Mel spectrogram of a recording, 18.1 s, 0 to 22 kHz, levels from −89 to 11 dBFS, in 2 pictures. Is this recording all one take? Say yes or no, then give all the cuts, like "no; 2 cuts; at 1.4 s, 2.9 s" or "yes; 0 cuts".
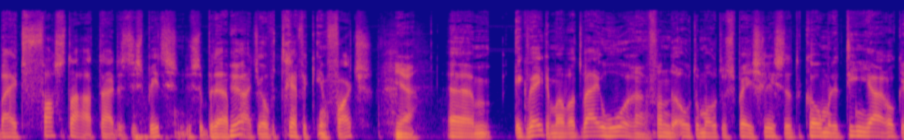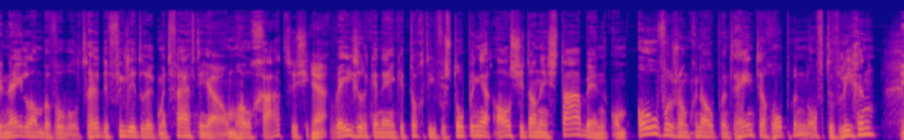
no; 1 cut; at 5.4 s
